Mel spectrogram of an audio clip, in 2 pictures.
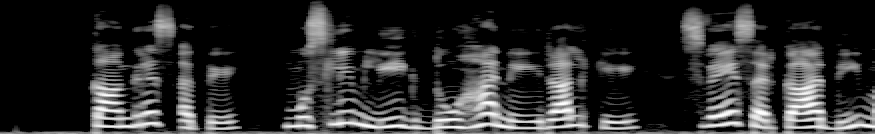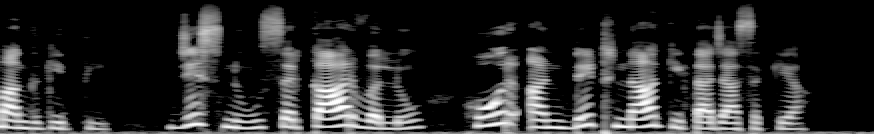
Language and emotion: Punjabi, neutral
